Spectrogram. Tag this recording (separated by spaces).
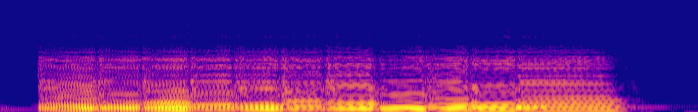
chromatic-notes C-scale music musical musical-notes notes scales string stringed-instrument strings violoncello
